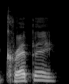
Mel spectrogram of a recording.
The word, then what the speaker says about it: crepe: A crepe. Crepe. I've always wanted to know. A creep. Now it's clip. Crep with a short e.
